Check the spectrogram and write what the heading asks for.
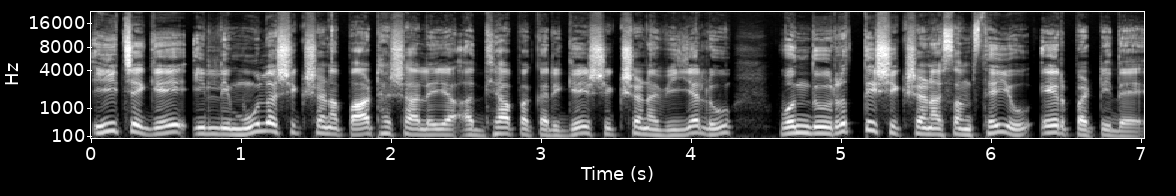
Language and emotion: Kannada, neutral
